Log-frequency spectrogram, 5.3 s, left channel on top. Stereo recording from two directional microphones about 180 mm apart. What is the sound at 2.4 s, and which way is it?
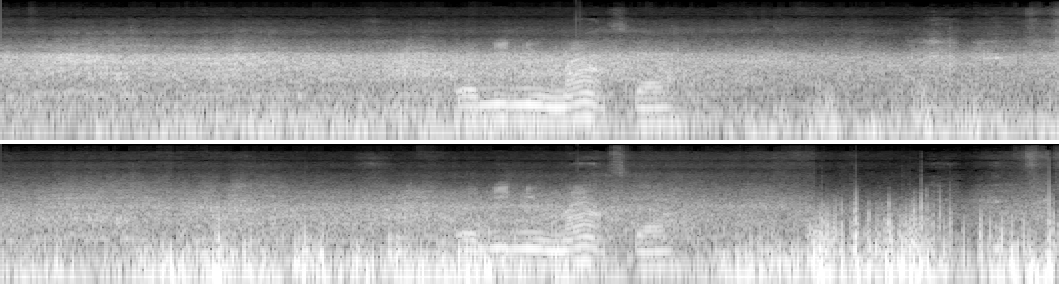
Speech, 20° left (ahead or behind).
